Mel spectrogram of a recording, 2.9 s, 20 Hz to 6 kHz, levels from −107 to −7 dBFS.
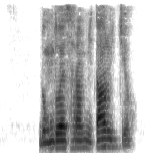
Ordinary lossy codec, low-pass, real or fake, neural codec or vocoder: MP3, 32 kbps; 5.4 kHz; fake; vocoder, 22.05 kHz, 80 mel bands, Vocos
